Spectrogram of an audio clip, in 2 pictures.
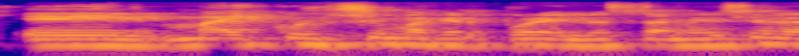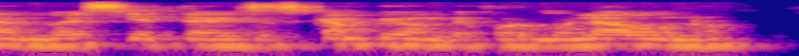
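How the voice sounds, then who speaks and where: In a big, echoey room, a man gives a classroom lecture that's streamed on Zoom too. He speaks fairly quickly at medium pitch with a flat delivery, relaxed and full of fillers, regularly firing questions at the class.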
